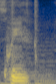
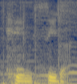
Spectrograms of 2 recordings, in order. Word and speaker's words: King Cedar: if you pronounce it queen you are wrong the name is ken cedar and the spelling is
